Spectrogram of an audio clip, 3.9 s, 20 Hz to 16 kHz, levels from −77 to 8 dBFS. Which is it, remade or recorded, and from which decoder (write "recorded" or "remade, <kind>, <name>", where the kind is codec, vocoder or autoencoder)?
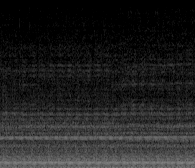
recorded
